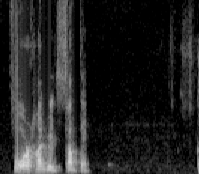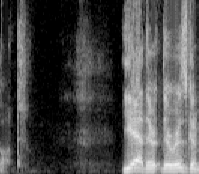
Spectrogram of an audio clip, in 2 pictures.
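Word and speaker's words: Skjodt: name at indiana something simon somebody assembly hall scott right yeah it's um the scott hall it's uh pronounced with the j yeah yeah it's silence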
